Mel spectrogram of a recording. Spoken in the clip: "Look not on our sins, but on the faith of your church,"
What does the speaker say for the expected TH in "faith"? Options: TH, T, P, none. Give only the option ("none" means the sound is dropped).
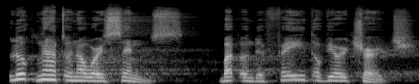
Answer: T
